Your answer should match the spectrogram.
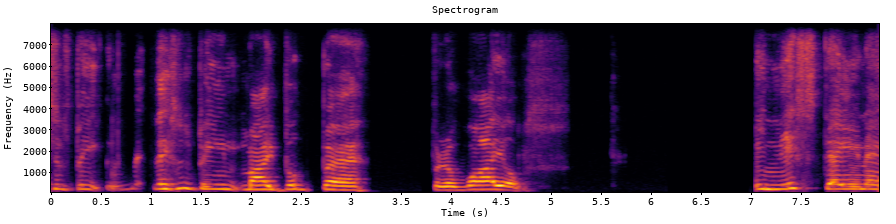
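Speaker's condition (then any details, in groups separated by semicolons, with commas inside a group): Cerebral palsy; lifelong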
